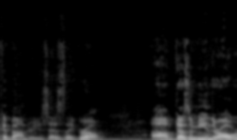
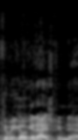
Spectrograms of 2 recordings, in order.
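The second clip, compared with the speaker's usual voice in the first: put-on higher, louder pleading little girl; imitating daughter asking; 6 semitones higher, 5 dB louder, faster than usual. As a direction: mimic a kid begging dad for ice cream. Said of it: "she'd be like".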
